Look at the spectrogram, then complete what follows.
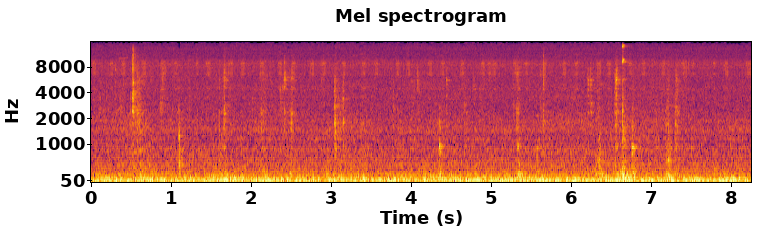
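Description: Scattered light clicks and taps of metal parts being handled as an aluminium end plate is fitted onto the end of a CNC rail assembly, over a low steady hum.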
